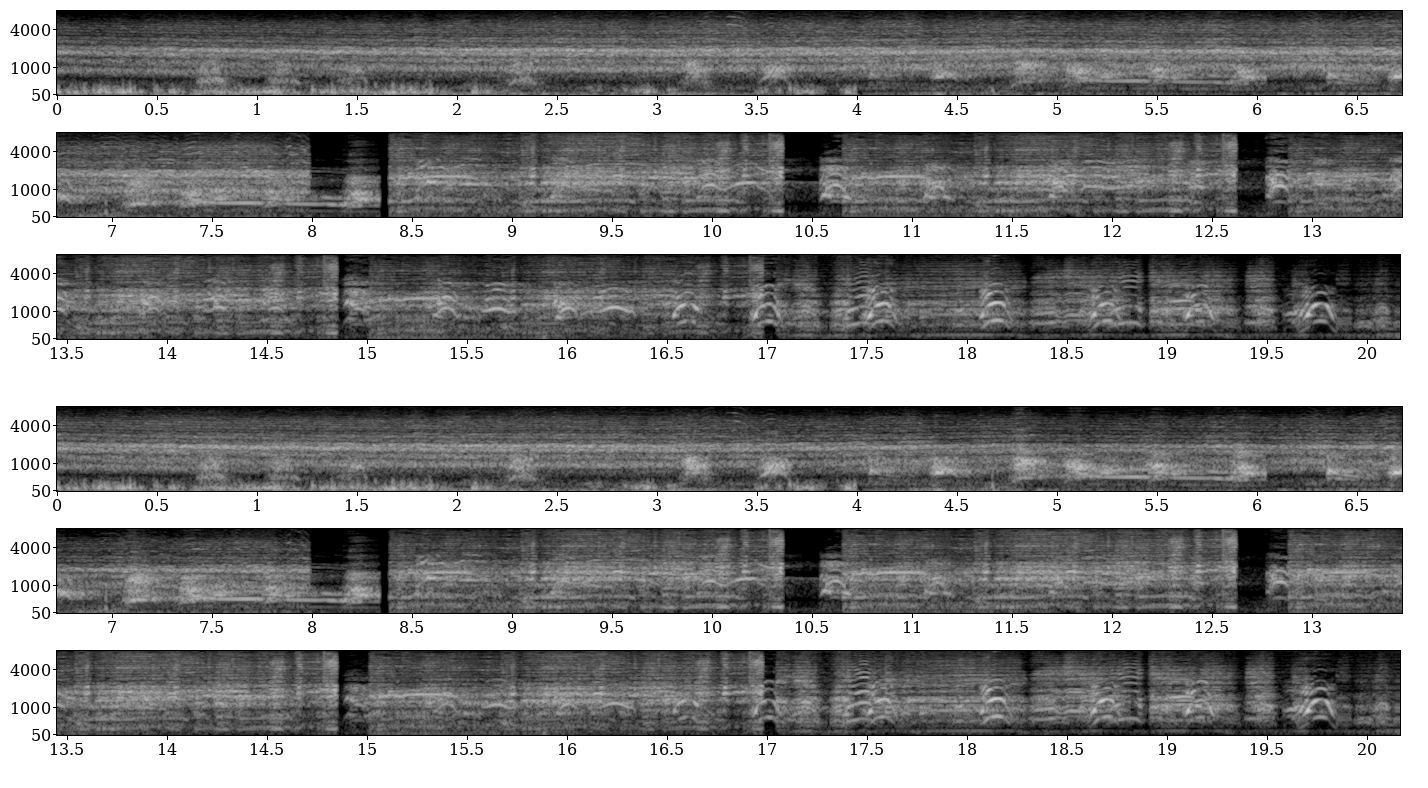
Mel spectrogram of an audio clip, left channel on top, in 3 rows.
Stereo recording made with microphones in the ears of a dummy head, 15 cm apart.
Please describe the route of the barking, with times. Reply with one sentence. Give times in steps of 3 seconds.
In this clip you hear the barking on the right from 0 s, in the centre from 6 s, on the left from 9 s and on the right from 18 s.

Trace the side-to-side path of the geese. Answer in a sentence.
In this clip you hear the geese move from right to left and back again.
